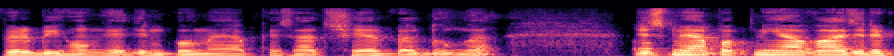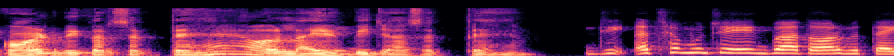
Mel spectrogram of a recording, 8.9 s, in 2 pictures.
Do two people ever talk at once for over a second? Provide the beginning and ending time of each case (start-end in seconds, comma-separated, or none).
none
